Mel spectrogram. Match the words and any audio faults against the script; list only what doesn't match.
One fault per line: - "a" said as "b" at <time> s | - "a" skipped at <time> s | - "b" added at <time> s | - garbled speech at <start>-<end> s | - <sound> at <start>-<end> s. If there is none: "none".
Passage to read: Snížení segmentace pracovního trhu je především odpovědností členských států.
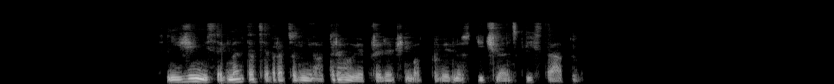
none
